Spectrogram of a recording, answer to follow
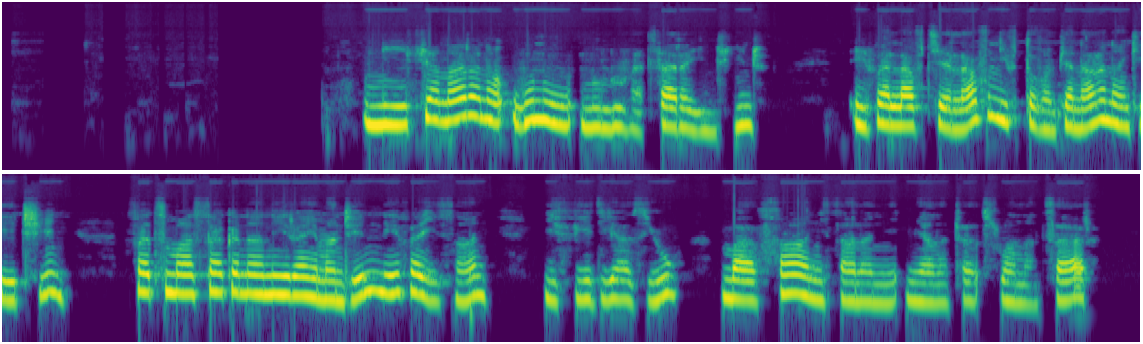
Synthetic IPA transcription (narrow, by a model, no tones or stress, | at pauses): nifianaɾanəʔununuluvət͡saɾəiɳɖ͡ʐiɳɖ͡ʐə̥ | efəlavu̥t͡s̪ialavunifi̥t̪ovəmpjanaɾanaŋkeʈ͡ʂini̥ | fat͡simaːsakanəniɾajamaɳɖ͡ʐeninefəiz̥ani̥ | iv̥id̪iaziw | mbafaniz̥anənimianaʈ͡ʂəsuamant͡saɾə̥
